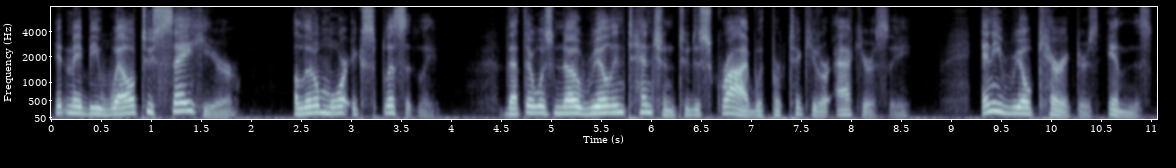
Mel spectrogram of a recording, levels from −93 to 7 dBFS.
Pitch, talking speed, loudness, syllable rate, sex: 140 Hz, 150 wpm, -18 LUFS, 5.3 syllables/s, male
